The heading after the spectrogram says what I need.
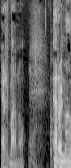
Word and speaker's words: hermano: r adamando pretty close you say hair I say the H is a little bit more silent hermano regardless I think I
